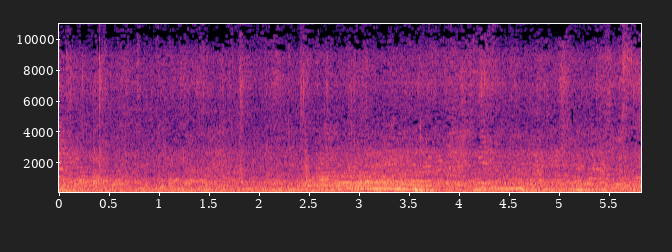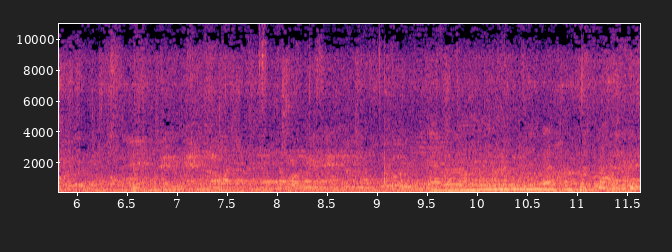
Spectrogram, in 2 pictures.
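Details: A large cow in Indonesia gives short, steady low moos around the three-second mark and again near ten seconds, under continuous human talk and a broad background hum.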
